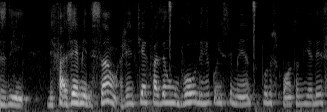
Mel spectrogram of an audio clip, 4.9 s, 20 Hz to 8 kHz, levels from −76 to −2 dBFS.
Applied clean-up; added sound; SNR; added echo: none; Rattle (instrument); 17 dB; none.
